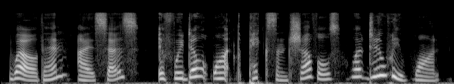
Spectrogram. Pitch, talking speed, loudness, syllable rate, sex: 265 Hz, 210 wpm, -18 LUFS, 4.5 syllables/s, female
